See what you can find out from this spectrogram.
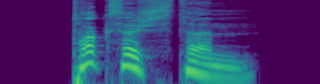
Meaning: strong dative masculine/neuter singular superlative degree of toxisch
- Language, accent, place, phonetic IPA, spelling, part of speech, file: German, Germany, Berlin, [ˈtɔksɪʃstəm], toxischstem, adjective, De-toxischstem.ogg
